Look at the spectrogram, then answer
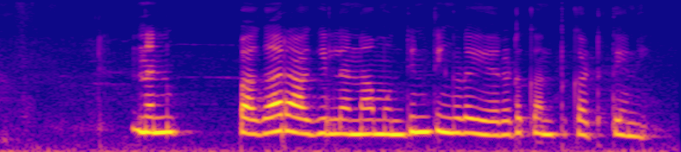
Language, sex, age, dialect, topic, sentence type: Kannada, female, 31-35, Dharwad Kannada, banking, question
